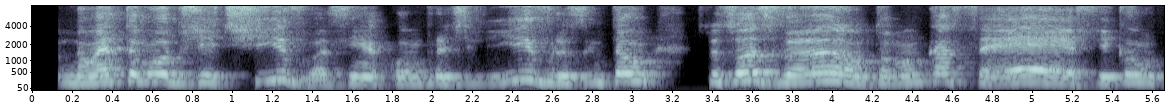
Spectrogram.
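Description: Ordinary pitch variation in a high-pitched male voice. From Porto Alegre, southern Brazil. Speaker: literature teacher and reading group mediator. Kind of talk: casual chat. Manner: animated.

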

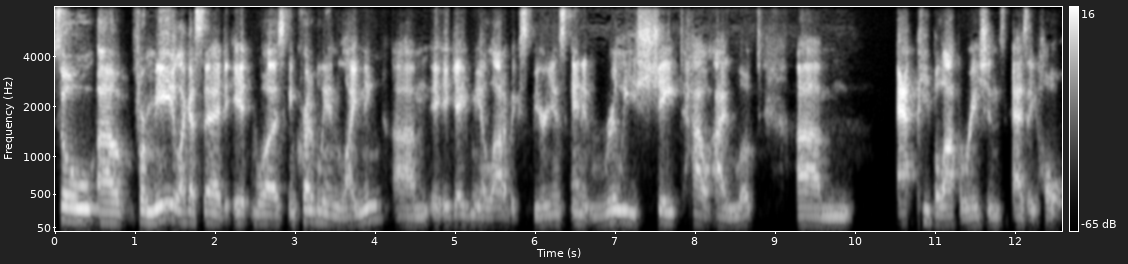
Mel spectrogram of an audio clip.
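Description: A man with an American accent speaks in an unremarkable speaking voice. His pitch is medium with ordinary variation, and his pace is moderate. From North Carolina, US South. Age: 20s. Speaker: staffing company executive. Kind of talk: interview.

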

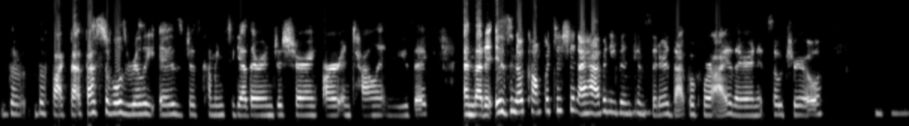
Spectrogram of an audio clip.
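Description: A woman speaks with an unremarkable speaking voice, pitched fairly high. The sound is dry and close, with no echo. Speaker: podcast host. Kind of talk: casual interview chat.

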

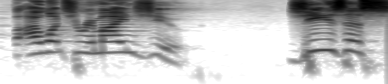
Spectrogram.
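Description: An extremely high-pitched man speaks in a raised, projected voice. His tone is animated. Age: 20s. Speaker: pastor. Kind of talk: sermon.

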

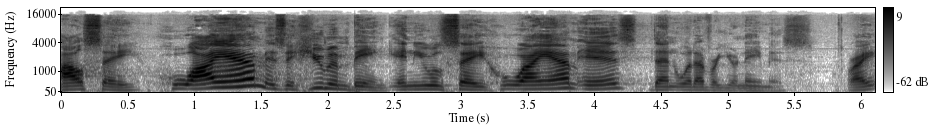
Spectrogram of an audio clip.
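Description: The voice is raised and projected, with a bright, sharp tone. It keeps a moderate pace. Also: man. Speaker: pastor. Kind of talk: sermon. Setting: church with live audience and band. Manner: conversational, humorous.

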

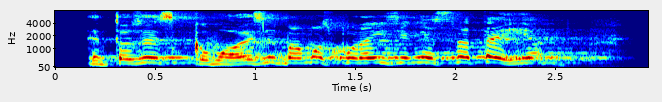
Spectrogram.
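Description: Lively intonation colors a man's dark, mellow tone. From Costa Rica, Pérez Zeledón (south). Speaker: digital agency founder. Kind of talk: interview.

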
